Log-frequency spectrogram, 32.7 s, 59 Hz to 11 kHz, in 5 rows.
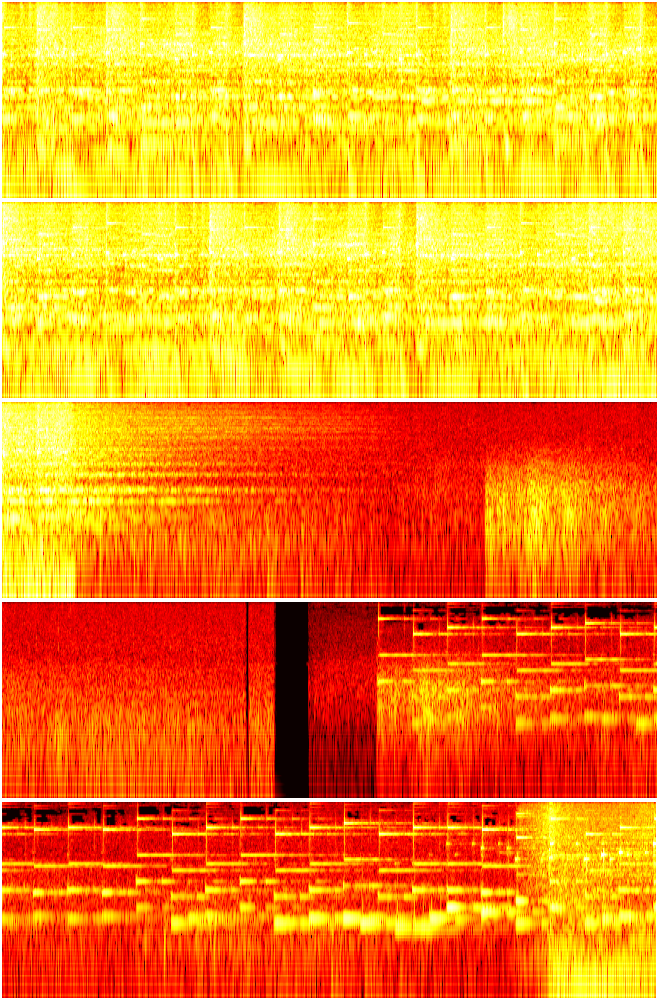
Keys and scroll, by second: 0.6 ctrl+alt+z, 5.7 ctrl+alt+z.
